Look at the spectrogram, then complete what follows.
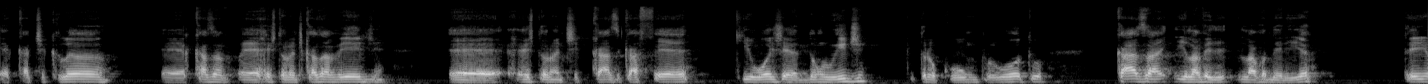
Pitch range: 105-125 Hz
